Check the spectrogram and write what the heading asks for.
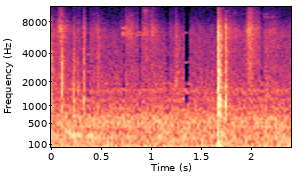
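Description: Computer keyboard being typed on: a few separate keystroke clicks, the loudest near the end.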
